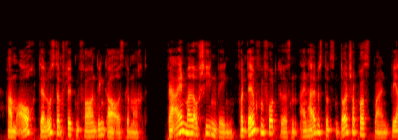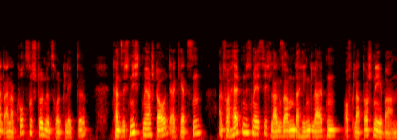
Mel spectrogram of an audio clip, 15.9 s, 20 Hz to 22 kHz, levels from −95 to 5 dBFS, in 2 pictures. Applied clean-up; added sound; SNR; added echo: none; none; none; none.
